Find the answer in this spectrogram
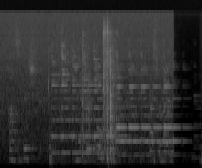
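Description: Faint guitar notes plucked and left ringing, with a strum a little after two seconds in; the sound cuts off abruptly shortly before the end.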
